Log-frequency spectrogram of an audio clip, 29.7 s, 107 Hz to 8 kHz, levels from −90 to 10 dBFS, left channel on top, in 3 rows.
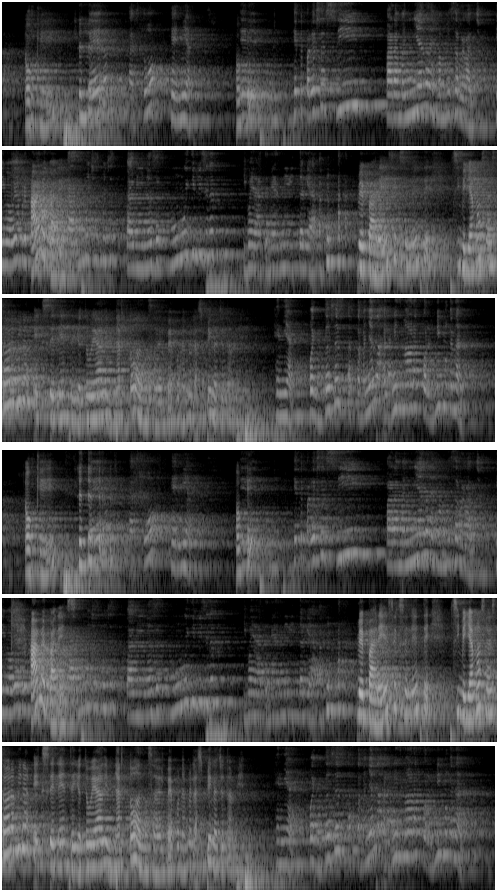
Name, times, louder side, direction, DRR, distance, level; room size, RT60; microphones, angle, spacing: voice 1, 0.5-1.8 4.7-5.0 10.5-11.2 17.0-18.7 18.9-24.8, right 3 dB, 75° right, 7 dB, 0.6 m, -32 dB
voice 2, 1.7-2.2 2.5-3.1 3.4-3.8 4.7-7.1 7.7-9.5 9.9-12.1 12.4-14.2 14.7-16.7 25.3-25.6 26.0-29.1, left 2 dB, 40° left, -1 dB, 0.4 m, -39 dB
9.7 x 7.6 x 4.2 m, 2.7 s
head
